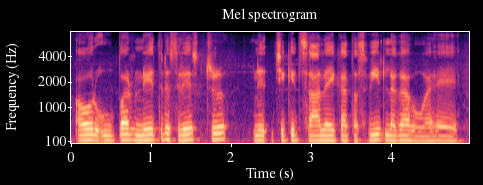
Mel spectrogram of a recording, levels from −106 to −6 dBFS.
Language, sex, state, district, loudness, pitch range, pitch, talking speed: Hindi, male, Jharkhand, Ranchi, -17 LUFS, 130-145 Hz, 140 Hz, 120 wpm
